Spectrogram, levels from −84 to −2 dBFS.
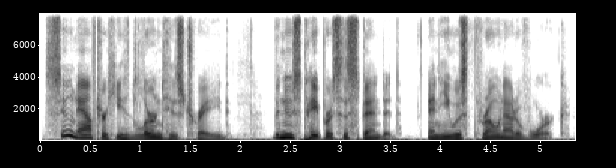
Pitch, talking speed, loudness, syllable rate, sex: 130 Hz, 190 wpm, -17 LUFS, 5.3 syllables/s, male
